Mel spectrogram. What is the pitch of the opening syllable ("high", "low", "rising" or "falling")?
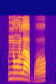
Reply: high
